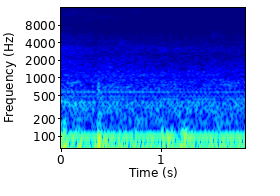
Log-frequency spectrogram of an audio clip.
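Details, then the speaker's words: Omron KJR-Y53W 5-litre oxygen concentrator running at 7 L/min, oxygen about 95%: quiet, steady low motor hum with no rhythm or pulsing. "cơ của máy Ozone Rất là nhẹ thật sự đây là chiếc máy nhẹ nhàng nhất nhà máy có 4 bánh xe"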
